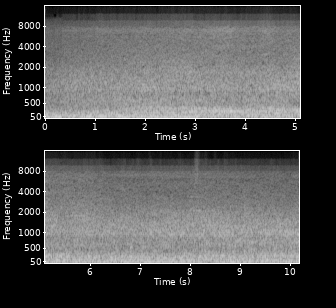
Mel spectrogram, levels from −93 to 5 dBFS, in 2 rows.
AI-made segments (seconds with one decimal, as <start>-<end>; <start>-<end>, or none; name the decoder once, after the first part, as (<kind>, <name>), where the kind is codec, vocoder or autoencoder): 7.5-9.4 (vocoder, BigVGAN v2)

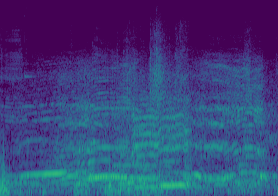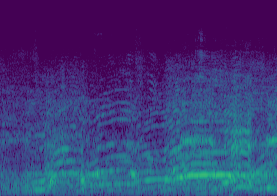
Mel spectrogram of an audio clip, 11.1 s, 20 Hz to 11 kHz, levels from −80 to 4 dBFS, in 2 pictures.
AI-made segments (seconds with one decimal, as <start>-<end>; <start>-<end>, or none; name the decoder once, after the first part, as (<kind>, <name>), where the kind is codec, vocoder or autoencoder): 3.8-7.5 (vocoder, BigVGAN v2)

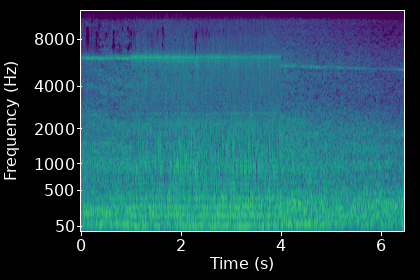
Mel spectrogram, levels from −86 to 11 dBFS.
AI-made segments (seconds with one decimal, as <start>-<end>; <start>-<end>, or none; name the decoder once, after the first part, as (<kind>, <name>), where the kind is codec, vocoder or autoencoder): 1.0-4.0 (vocoder, BigVGAN v2)

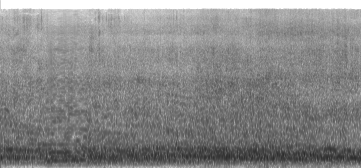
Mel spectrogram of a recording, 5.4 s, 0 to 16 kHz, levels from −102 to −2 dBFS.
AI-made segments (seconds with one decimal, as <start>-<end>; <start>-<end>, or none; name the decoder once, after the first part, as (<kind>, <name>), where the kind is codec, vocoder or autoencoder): 0.7-1.3 (vocoder, BigVGAN v2)

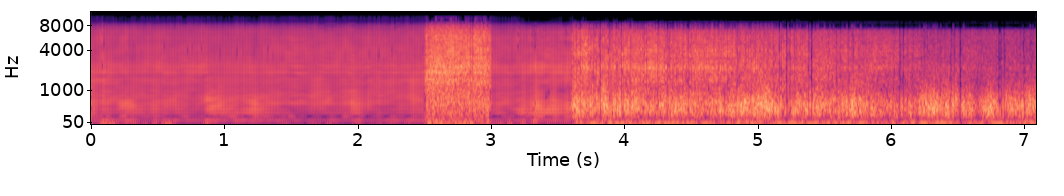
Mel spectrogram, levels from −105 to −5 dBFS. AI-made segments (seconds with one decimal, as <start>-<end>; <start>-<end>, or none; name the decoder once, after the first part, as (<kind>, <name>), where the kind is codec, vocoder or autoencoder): 0.0-2.5 (vocoder, BigVGAN v2); 3.0-3.6

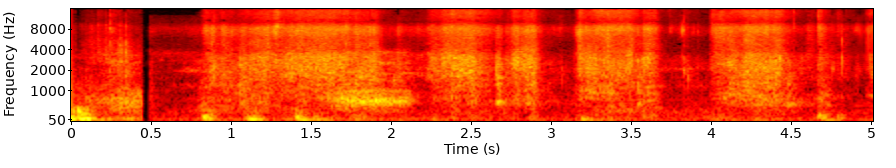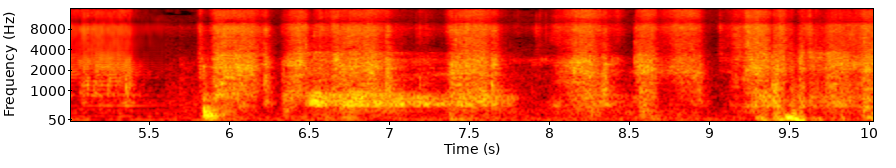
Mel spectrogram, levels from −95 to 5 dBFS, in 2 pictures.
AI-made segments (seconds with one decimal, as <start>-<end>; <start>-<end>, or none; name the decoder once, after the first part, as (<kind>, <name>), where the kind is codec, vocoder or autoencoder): 4.9-5.6 (vocoder, BigVGAN v2)

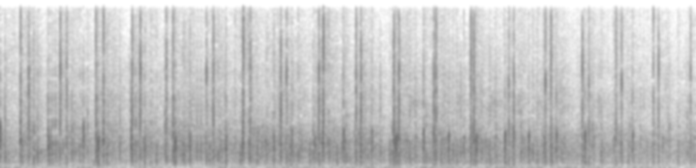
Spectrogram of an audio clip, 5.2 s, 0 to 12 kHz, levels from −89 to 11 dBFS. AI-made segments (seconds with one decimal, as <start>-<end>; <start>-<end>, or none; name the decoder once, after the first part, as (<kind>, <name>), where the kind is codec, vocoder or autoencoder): none

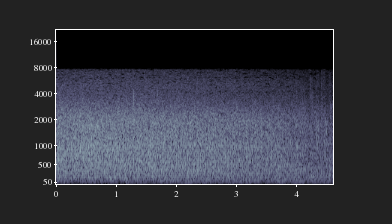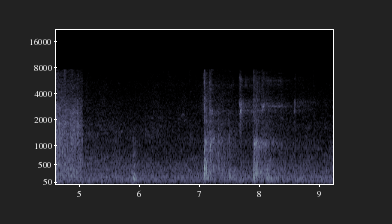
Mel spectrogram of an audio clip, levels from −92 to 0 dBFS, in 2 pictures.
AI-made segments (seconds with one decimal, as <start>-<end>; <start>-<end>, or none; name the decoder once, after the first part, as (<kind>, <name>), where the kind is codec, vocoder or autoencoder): 4.1-8.7 (vocoder, BigVGAN v2)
